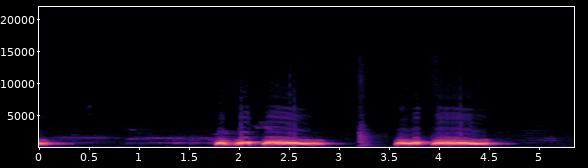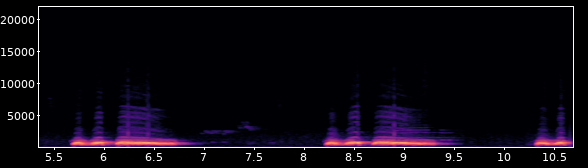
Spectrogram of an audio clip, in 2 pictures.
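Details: Spotted dove singing in cetretan style to make other doves join in: five rhythmic phrases about two seconds apart, each a quick pair of coos then a prolonged soft coo, with a few clicks in between.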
